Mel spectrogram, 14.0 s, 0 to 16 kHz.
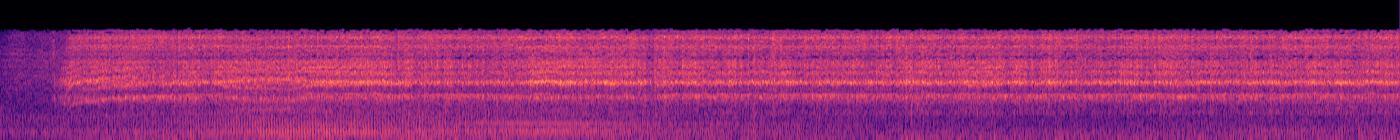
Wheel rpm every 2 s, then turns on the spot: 80, 160, 160, 160, 160, 160, 160.
none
